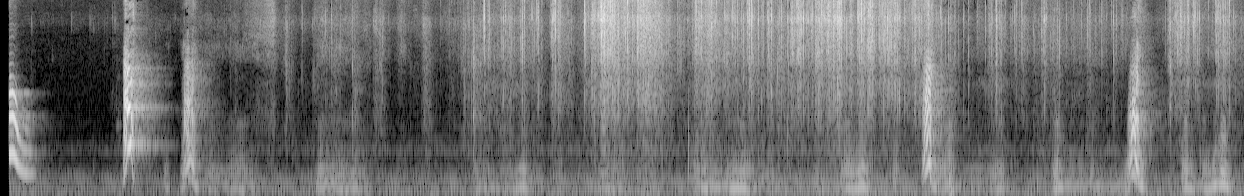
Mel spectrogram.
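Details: Bernese Mountain Dog puppies playing, giving short yips and barks with whiny, rising squeals at irregular intervals, mixed with growly play noises and a burst of broadband rustling and scuffling in the middle.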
